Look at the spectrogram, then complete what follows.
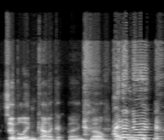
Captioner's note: laughter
